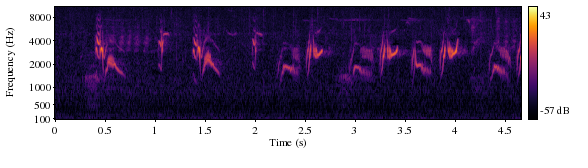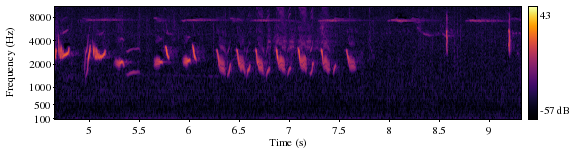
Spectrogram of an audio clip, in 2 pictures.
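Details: Northern mockingbird singing a varied, fast run of whistled and chirpy phrases, ending in a quick series of about eight similar rising notes, against a quiet background.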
